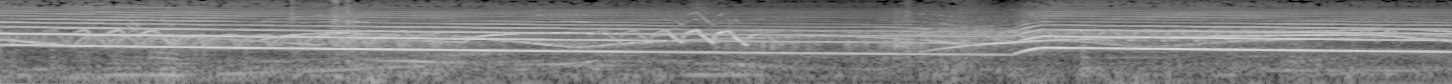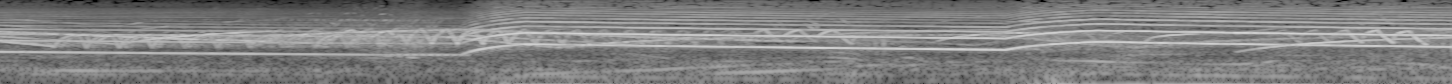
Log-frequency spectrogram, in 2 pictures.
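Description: Fire engine siren wailing. A main tone sinks slowly in pitch for several seconds, then jumps back up, three times over, while other siren wails sweep up and down across it.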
